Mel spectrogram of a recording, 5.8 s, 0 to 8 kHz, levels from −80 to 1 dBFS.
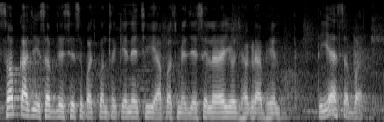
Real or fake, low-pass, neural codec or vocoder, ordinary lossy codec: real; 7.2 kHz; none; none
